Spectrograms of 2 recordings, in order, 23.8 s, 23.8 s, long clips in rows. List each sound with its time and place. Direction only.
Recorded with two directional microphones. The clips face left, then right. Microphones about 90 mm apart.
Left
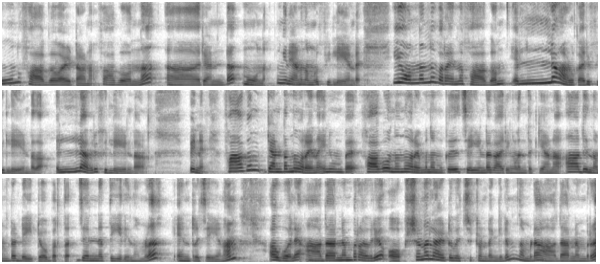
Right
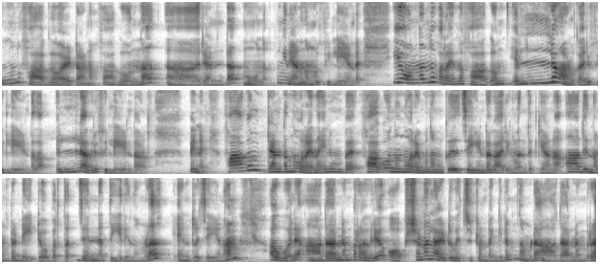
0.0 s speech: 45° left (ahead or behind)
5.2 s a woman's voice: 40° left (ahead or behind)
10.4 s a woman's voice: 55° left (ahead or behind); by 23.8 s 30° left (ahead or behind)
